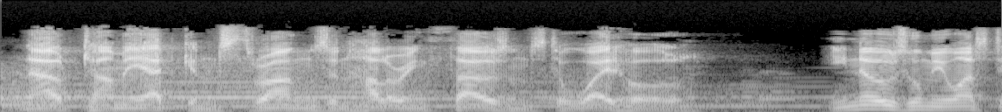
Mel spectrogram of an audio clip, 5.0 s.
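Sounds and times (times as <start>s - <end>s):
ships hooting in the harbor of Liverpool and Merseyside and Hull: 0.1s - 3.4s
speech: 0.4s - 3.6s, 4.1s - 5.0s.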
